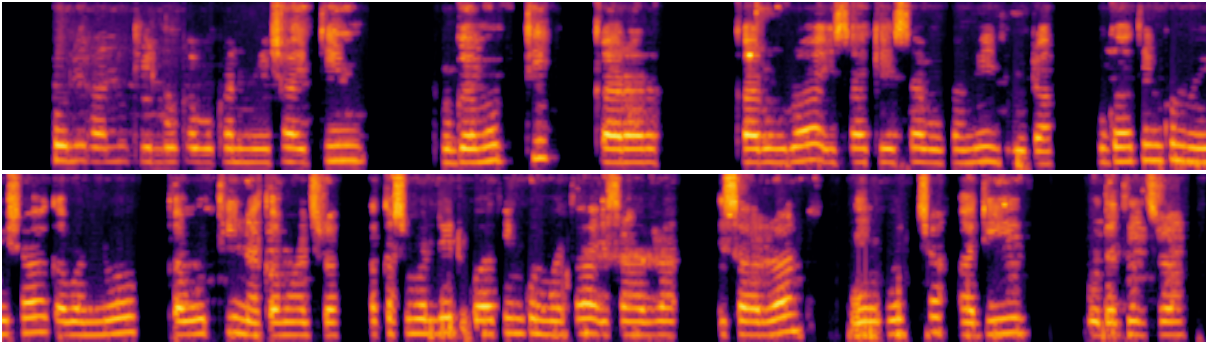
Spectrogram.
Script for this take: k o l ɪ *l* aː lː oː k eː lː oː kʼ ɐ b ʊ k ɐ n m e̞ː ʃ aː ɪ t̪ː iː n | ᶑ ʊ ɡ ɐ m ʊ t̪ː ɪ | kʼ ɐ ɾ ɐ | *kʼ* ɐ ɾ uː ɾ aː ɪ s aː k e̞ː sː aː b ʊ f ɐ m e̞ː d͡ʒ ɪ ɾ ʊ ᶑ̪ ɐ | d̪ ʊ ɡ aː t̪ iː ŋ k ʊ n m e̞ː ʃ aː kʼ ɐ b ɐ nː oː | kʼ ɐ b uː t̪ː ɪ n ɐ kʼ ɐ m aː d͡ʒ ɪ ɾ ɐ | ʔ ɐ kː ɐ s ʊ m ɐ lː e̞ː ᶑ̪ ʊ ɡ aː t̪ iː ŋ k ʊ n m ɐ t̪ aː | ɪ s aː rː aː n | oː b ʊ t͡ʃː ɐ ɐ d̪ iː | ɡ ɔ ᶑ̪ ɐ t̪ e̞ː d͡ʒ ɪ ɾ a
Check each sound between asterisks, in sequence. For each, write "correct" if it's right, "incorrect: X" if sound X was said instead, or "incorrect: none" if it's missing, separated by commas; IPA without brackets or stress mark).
incorrect: ɾ, correct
